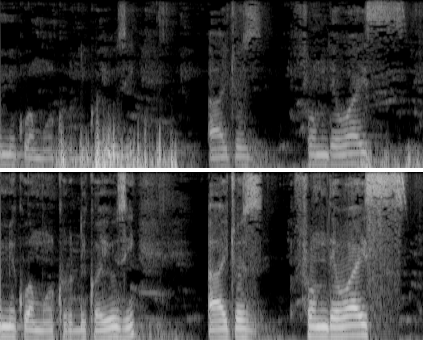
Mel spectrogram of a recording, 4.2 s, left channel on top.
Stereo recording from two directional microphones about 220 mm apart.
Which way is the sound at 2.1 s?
50° right (ahead or behind).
